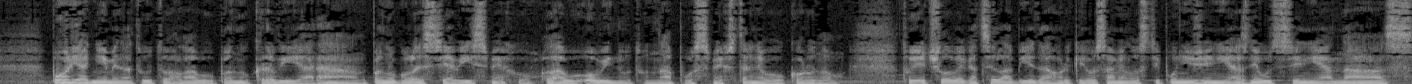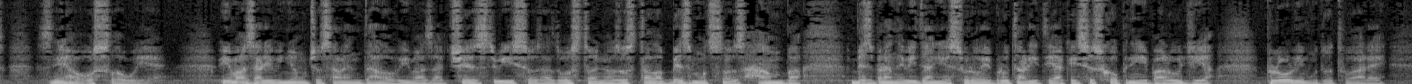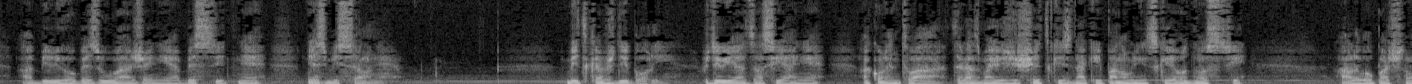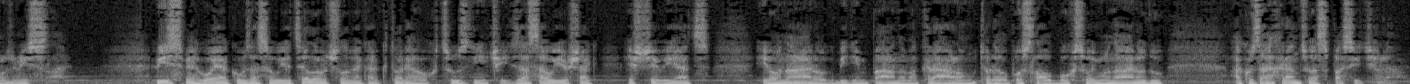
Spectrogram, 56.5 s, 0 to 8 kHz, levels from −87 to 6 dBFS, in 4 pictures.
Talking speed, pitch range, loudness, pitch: 120 wpm, 95-105 Hz, -24 LUFS, 100 Hz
